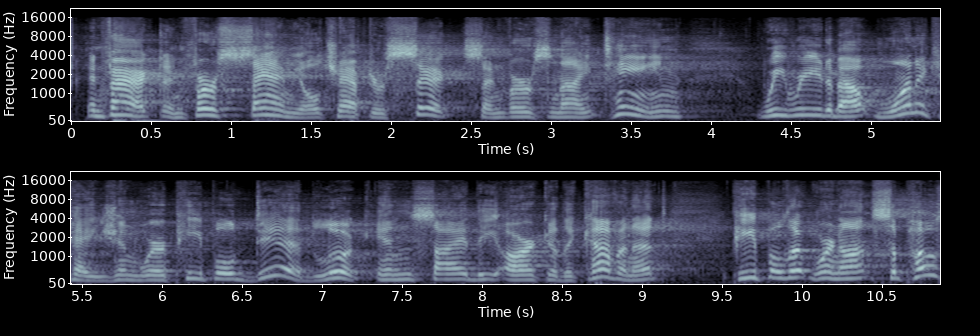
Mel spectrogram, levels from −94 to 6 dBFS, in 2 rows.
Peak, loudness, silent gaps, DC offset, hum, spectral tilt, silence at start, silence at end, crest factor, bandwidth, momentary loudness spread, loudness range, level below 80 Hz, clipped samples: -6 dBFS; -21 LUFS; none; under 0.1%; none; -1 dB/octave; 0.1 s; 0 s; 18 dB; 16 kHz; 11 LU; 5 LU; -70 dBFS; under 0.1%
